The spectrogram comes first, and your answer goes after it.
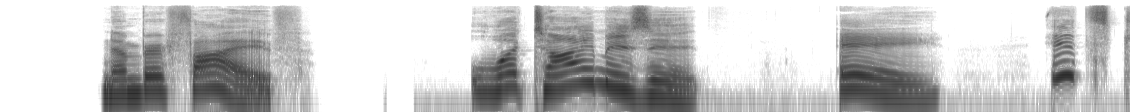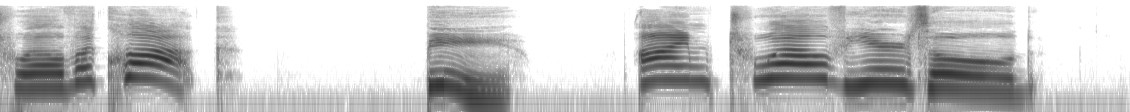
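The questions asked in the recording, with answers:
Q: What time is it?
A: A: It's 12 o'clock.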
